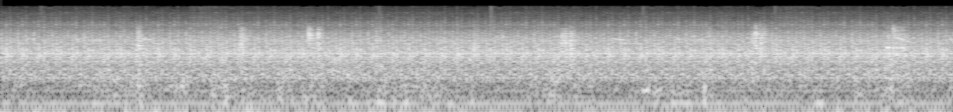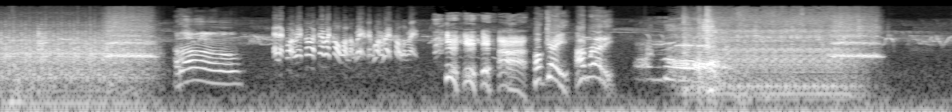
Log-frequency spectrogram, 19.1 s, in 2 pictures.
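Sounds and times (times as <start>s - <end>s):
tractor engine knocking: 0.0s - 11.2s, 16.4s - 18.4s
thin steady whine: 16.0s - 18.4s.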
